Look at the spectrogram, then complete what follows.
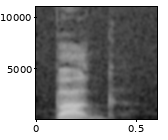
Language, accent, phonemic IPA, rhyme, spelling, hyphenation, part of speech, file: English, US, /bʌɡ/, -ʌɡ, bug, bug, noun / verb, En-us-bug.ogg
- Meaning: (noun) 1. An insect of the order Hemiptera (the “true bugs”) 2. Any motile small terrestrial invertebrate, especially one that is seen as a pest 3. Any minibeast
